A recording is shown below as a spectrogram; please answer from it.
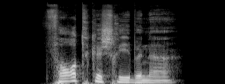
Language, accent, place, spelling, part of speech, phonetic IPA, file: German, Germany, Berlin, fortgeschriebener, adjective, [ˈfɔʁtɡəˌʃʁiːbənɐ], De-fortgeschriebener.ogg
- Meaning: inflection of fortgeschrieben: 1. strong/mixed nominative masculine singular 2. strong genitive/dative feminine singular 3. strong genitive plural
